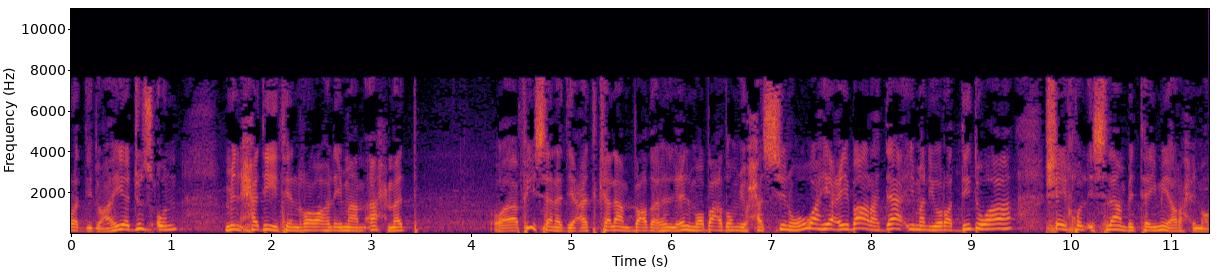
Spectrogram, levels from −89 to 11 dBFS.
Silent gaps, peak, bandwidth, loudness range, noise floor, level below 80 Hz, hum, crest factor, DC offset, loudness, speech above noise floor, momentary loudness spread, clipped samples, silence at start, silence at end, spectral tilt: none; -4 dBFS; 8 kHz; 2 LU; -40 dBFS; -46 dBFS; none; 14 dB; under 0.1%; -18 LUFS; 22 dB; 4 LU; under 0.1%; 0 s; 0 s; -5.5 dB/octave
